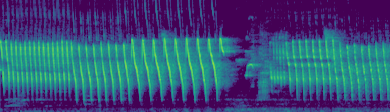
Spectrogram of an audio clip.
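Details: Canary giving long, lively tutor song meant to trigger other canaries: loud repeated downward-sweeping notes about four per second, a short pause, then a soft rapid buzzy trill.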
